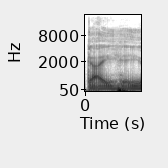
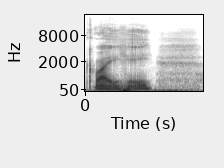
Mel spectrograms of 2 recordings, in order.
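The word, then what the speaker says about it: Guéhi: My guy, I don't know how to pronounce it, Mark Guay or some, it's not Gahey, obviously Mark Guay, who I signed for Newcastle from Palace.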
